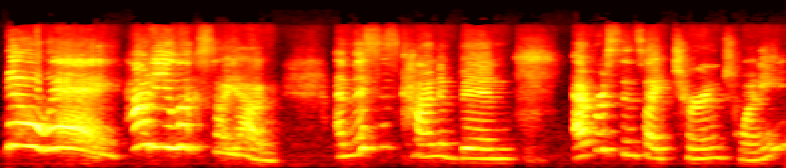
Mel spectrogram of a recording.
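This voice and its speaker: A woman in her forties hosting a chatty live webcast, talking to viewers in an exuberant, theatrical way with drawn-out emphatic words. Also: sits high, sing-song. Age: 40s. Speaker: livestream show host and sexual wellness coach.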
